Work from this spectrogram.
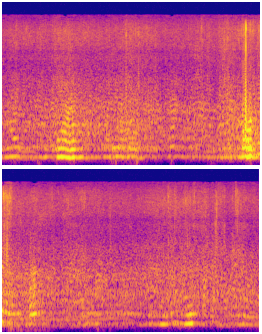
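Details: Hive buzzing of honey bees from within the colony: a continuous low hum with layered overtones, a louder surge near the middle as a bee passes near, then settling back to an even drone.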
